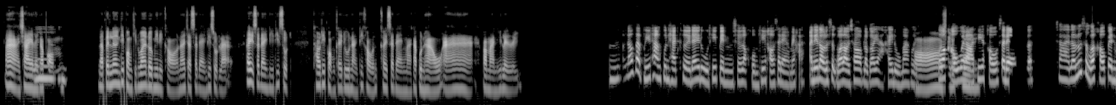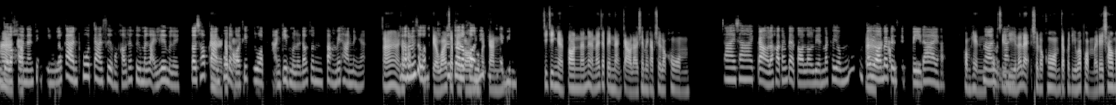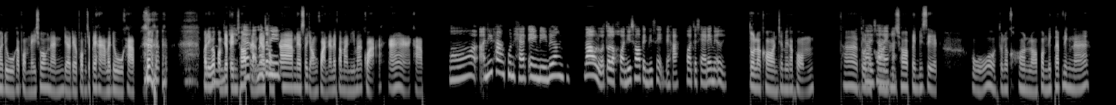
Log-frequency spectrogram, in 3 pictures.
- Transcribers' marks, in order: laughing while speaking: "คือเรารู้สึกว่า"; chuckle
- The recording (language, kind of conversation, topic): Thai, unstructured, ถ้าคุณต้องแนะนำหนังสักเรื่องให้เพื่อนดู คุณจะแนะนำเรื่องอะไร?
